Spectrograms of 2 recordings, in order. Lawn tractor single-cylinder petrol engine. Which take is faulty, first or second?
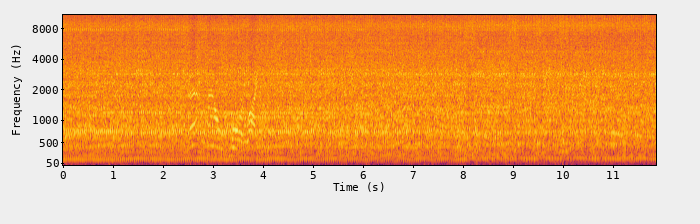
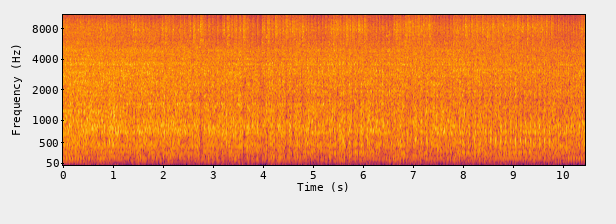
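second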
